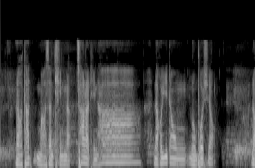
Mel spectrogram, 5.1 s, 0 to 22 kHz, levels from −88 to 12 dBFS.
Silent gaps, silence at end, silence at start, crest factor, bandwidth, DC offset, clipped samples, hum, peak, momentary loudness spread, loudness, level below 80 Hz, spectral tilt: none; 0 s; 0 s; 18 dB; 8.4 kHz; under 0.1%; under 0.1%; none; -2 dBFS; 11 LU; -21 LUFS; -38 dBFS; -5.5 dB/octave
